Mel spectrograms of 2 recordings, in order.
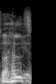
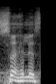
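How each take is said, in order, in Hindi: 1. यह शब्द दो अक्षरों में बोला जाता है। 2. यह शब्द एक अक्षर में बोला जाता है। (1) "सहल सही नहीं है" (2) "लफ्ज सहल सही है"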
